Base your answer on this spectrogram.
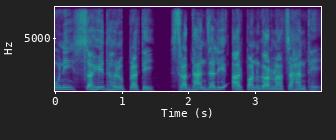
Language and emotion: Nepali, neutral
